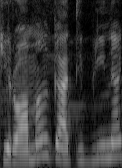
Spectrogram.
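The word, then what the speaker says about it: كِرَامًا كَاتِبِينَ: جیسا کاف پڑھیں گے تب اخفا ہوگا. آپ ہجے کرتے وقت میں میم 2 زبر من نہیں کریں گے، کیونکہ ہم کاف نہیں پڑھے. جب ہم کاف کے ہجے کریں گے تب ہم اخفا کریں گے، ٹھیک ہے.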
